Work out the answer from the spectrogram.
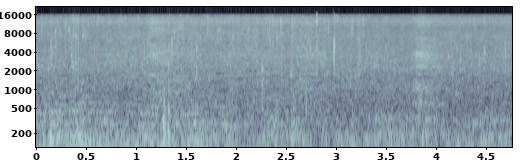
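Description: Rain falling steadily on water and ground, over a steady low rumble.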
